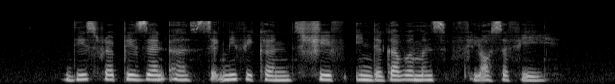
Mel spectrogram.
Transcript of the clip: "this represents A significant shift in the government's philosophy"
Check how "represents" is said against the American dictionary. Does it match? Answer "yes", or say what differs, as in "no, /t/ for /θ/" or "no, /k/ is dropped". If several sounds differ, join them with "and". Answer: no, /s/ is dropped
